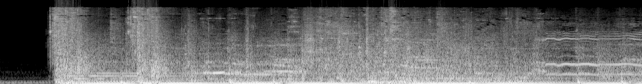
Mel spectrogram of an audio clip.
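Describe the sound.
Heavy fire from a large gun breaks in abruptly after a brief near-silence, becoming a loud, dense, continuous barrage of booms and crashing, shattering impacts that runs unbroken to the end.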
